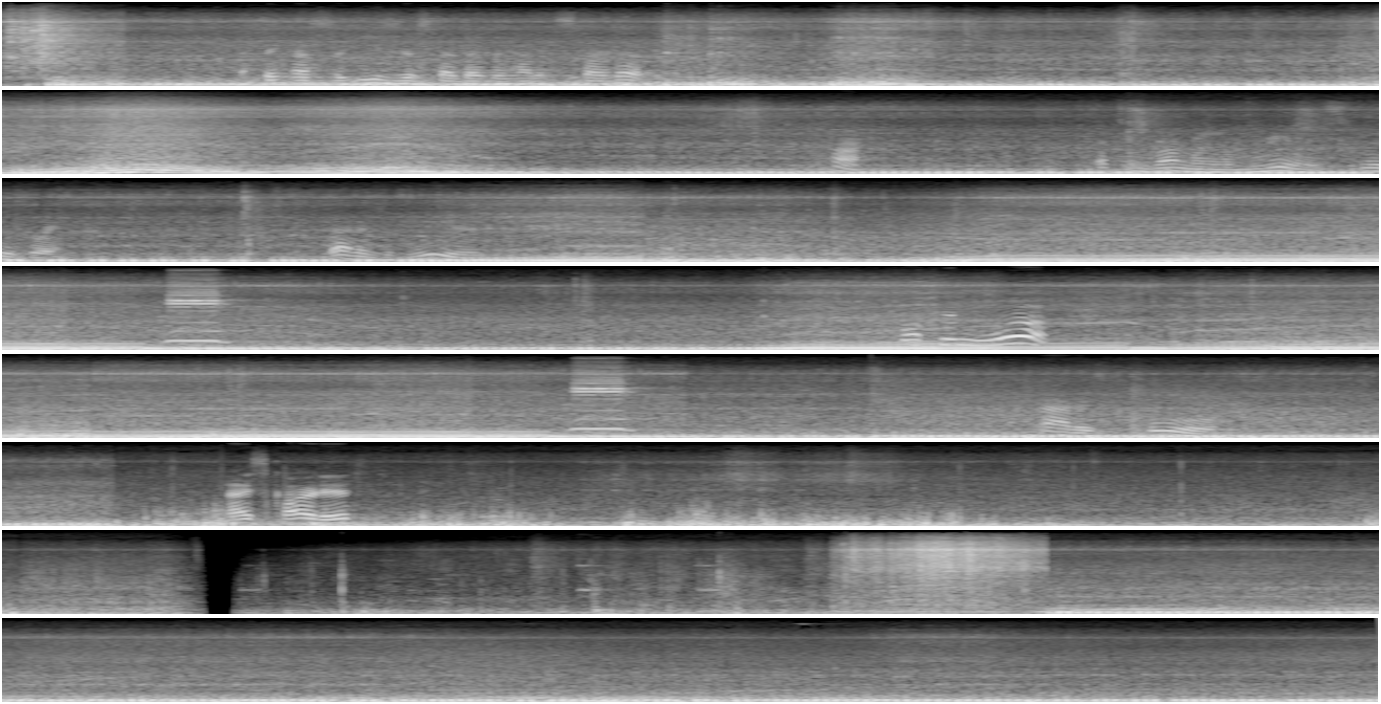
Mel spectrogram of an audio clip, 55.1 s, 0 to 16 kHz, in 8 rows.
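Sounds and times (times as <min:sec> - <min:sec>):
motorcycle engine revving: 0:00.0 - 0:35.2, 0:45.4 - 0:55.0
city traffic: 0:00.0 - 0:55.0.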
